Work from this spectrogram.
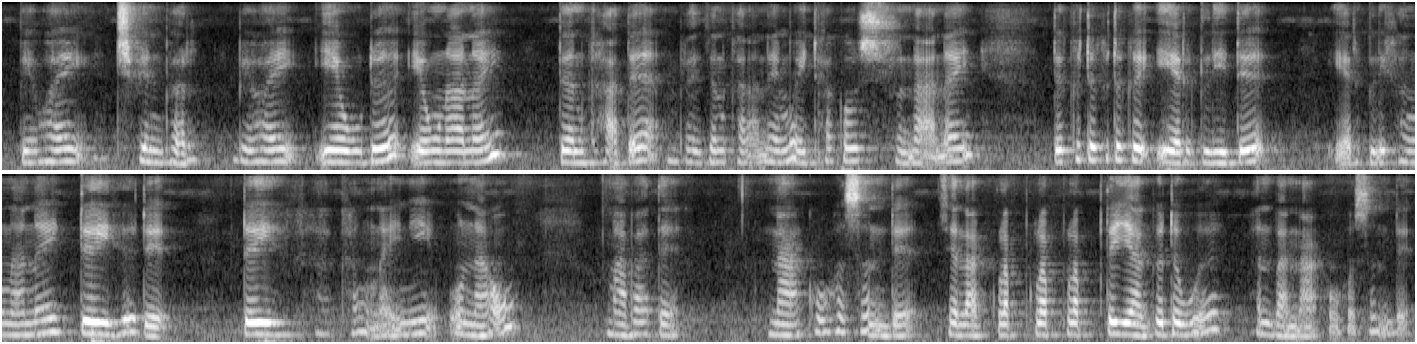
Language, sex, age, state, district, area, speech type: Bodo, female, 45-60, Assam, Kokrajhar, rural, spontaneous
